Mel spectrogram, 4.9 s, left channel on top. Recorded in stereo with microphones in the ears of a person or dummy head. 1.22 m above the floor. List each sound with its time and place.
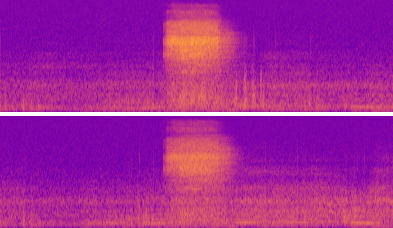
2.0 s tearing paper: 20° left (ahead or behind), 8 m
